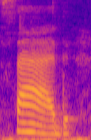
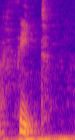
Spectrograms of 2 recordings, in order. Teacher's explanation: So words with D are longer with the vowels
